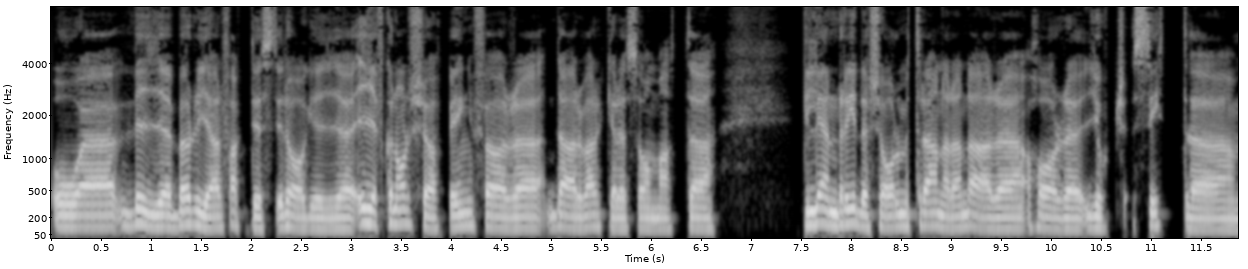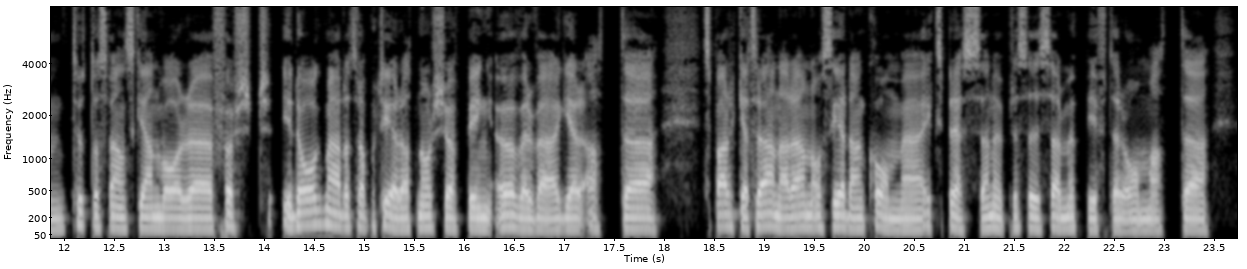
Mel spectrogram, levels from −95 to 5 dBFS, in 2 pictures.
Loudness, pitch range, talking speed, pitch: -17 LUFS, 100-120 Hz, 115 wpm, 110 Hz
